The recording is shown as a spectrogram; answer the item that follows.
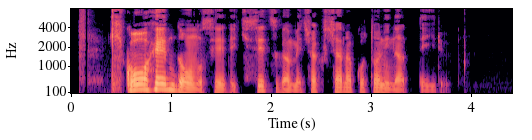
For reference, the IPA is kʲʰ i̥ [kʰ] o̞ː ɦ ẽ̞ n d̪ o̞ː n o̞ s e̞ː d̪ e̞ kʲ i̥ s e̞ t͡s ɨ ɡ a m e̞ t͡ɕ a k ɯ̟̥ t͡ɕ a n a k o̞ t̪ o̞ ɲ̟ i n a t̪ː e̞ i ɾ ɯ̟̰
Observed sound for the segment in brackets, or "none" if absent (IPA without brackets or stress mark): k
